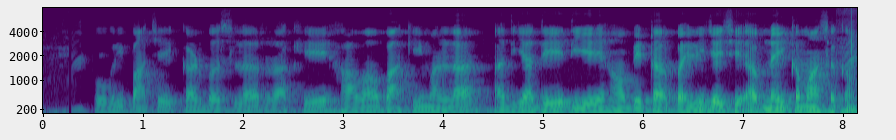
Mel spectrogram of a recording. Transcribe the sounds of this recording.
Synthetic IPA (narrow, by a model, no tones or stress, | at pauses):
oːɡɾipãːt͡ʃekːəɽbəsləɾːaːkʰeɦaːʋãbãːkiməllaɐd̪ijad̪eːd̪ijeɦãwbeːʈapɐɦɪlid͡ʒɐɪseʔɐ̰bnɐɦikɐmasəkə̰̃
